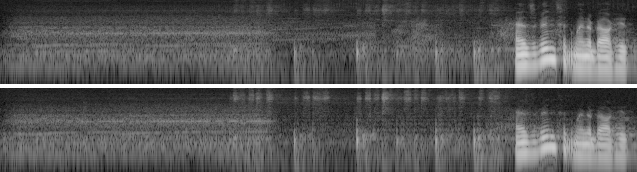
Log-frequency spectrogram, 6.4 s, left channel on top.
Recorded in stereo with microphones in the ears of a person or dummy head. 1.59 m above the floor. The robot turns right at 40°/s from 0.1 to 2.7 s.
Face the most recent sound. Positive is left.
turn(degrees=70)  # may be behind; listen again after turning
